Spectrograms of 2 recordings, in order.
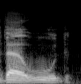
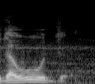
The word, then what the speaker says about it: داود: إنه لا لزوم في الكتابة العربية أن توافق صورة الرسم صورة النطق باللفظ، فإن داود يكتب بواو واحدة والنطق بواوين، وعمر يكتب بعد رائه واو ولا ينطق بها.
